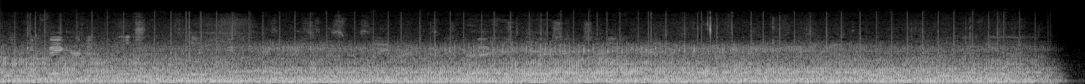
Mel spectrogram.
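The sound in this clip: An unmanned, autonomously flown aircraft drones steadily in flight as it drops a load, a loud constant propeller and engine roar with a fixed low hum that holds throughout and cuts off abruptly at the end.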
